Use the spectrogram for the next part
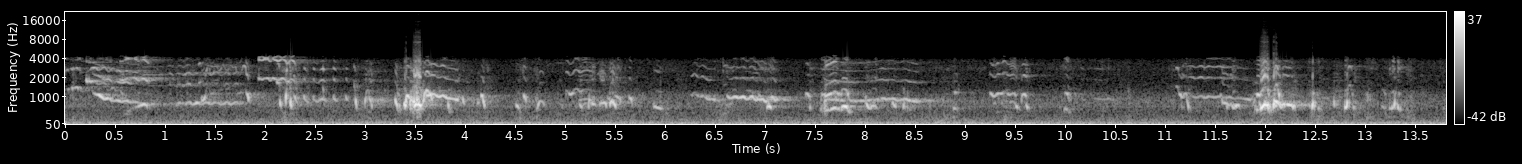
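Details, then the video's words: African wild dogs, also called African hunting dogs, at feeding time in Yorkshire Wildlife Park; several overlapping high, bird-like twittering and chirping calls with wavering pitch, repeated in bursts, with occasional sharp claps or knocks. "African Hunting Dog Feed"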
